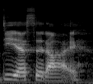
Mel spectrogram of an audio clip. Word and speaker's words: Dies Irae: Dies Irae. But that's okay. Irae? It's kind of like Jiraiya.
